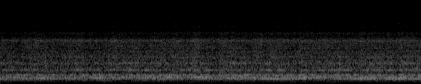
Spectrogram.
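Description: Steady hiss of room background noise with a few faint, sustained low tones underneath.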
